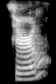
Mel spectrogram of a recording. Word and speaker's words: Searle: Searle. Yeah. You got it second time. Searle. Yeah. Searle. Searle. Good. It's one syllable. That's maybe an easy way. So it's just one syllable.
